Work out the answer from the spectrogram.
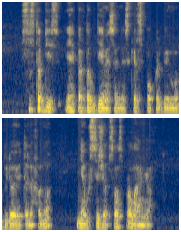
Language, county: Lithuanian, Kaunas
